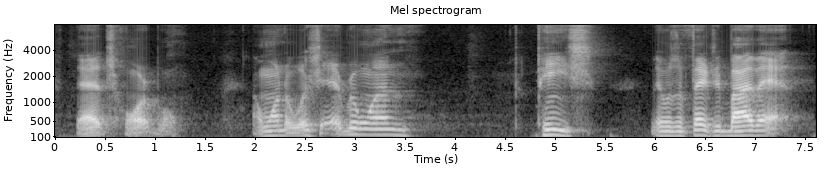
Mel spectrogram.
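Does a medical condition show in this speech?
Yes: cerebral palsy; power wheelchair.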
